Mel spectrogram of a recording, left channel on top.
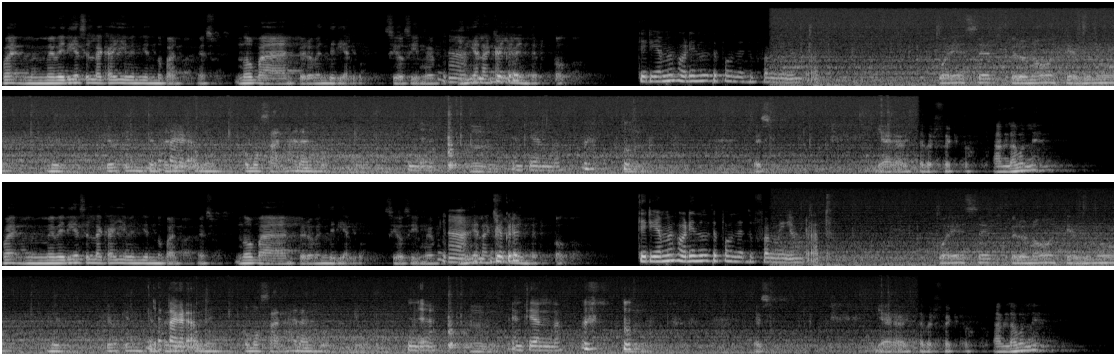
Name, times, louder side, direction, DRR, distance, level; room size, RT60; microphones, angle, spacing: voice 1, 0.0-5.7 8.9-9.0 9.3-14.8 15.8-16.2 17.3-17.6 18.1-18.9 19.4-21.5, left 1 dB, 20° left, 1 dB, 1.5 m, -28 dB
voice 2, 4.4-5.2 6.4-8.2 12.6-13.2 15.2-15.5 16.2-17.5, right 4 dB, 55° right, 12 dB, 0.8 m, -25 dB
sound 1, 7.7-20.3, left 2 dB, 40° left, 1.9 m, -33 dB
26.5 x 16.0 x 9.3 m, 0.93 s
head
